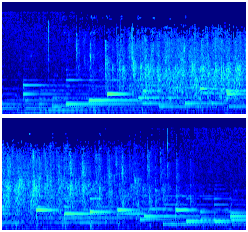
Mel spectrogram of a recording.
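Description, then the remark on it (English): A crowd at a Christmas service claps steadily and warmly for several seconds for a group of children, a dense patter of many hands, while sustained keyboard chords play underneath. No one speaks. “I think you could give a bigger hand clap for all these kids.”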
